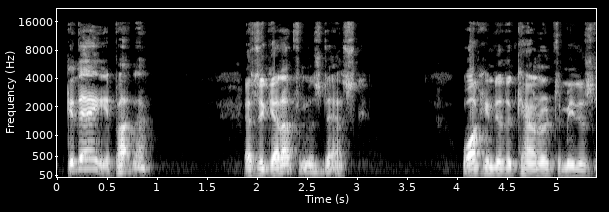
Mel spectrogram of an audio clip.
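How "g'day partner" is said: much higher put-on Western drawl greeting; a forced folksy cowboy hello; dialect not his own. Shopkeeper greeting a stranger in a put-on frontier accent. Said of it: "say in a dialect not his own".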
